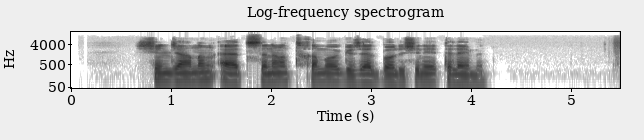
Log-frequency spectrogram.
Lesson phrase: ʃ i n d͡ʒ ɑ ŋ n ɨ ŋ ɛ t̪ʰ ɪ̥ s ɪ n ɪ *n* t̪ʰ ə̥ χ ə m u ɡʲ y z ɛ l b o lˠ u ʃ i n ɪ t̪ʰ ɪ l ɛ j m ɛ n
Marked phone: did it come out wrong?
yes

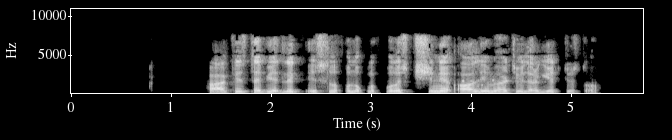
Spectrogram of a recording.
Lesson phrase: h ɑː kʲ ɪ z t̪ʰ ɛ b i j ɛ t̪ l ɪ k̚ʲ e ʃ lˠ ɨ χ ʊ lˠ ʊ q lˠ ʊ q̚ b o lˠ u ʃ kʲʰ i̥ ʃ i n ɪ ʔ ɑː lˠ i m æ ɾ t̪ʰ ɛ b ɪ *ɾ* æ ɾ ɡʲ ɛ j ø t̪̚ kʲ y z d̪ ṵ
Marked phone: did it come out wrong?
yes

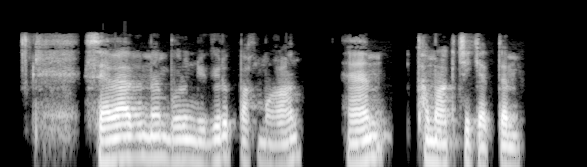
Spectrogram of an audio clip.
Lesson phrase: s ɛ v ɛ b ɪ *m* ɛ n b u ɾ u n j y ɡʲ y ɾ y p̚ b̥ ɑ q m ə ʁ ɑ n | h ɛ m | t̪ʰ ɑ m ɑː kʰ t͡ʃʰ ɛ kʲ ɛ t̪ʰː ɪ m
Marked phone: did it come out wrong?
no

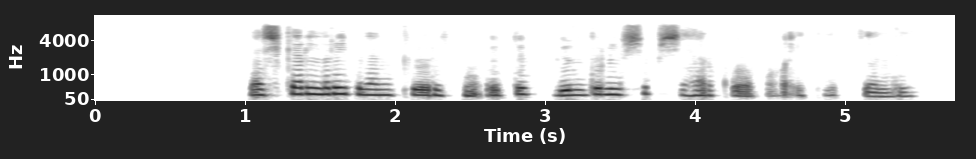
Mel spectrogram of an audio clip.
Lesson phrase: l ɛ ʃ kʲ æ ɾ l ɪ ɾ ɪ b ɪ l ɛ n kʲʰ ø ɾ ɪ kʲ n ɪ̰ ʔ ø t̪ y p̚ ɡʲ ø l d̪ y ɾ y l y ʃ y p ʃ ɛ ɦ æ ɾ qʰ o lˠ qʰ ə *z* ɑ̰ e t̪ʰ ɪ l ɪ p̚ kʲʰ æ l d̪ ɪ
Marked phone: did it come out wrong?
yes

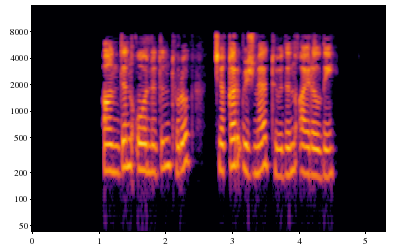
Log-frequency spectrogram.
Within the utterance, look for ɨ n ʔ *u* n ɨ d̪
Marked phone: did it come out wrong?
yes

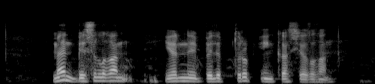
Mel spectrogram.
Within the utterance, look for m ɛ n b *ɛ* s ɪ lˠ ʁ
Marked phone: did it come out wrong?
yes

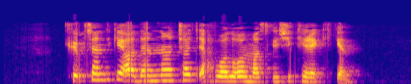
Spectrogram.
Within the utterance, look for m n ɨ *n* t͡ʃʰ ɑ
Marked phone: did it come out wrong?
yes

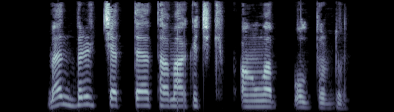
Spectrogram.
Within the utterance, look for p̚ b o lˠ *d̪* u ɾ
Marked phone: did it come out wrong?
yes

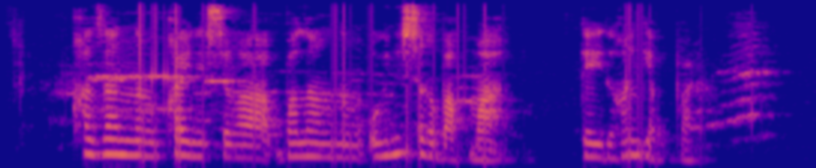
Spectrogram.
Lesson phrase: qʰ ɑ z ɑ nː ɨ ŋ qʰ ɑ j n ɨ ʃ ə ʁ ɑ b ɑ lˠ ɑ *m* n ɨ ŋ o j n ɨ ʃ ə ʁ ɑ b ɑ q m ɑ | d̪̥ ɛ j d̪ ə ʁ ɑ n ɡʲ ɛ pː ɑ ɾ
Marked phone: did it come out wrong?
yes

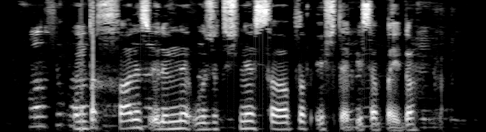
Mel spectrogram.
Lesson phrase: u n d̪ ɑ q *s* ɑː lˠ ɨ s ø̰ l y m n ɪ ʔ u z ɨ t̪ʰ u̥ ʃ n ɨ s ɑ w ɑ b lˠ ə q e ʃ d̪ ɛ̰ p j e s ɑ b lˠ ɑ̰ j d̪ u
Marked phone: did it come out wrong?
yes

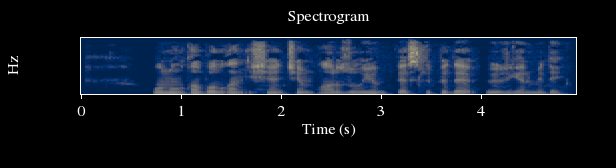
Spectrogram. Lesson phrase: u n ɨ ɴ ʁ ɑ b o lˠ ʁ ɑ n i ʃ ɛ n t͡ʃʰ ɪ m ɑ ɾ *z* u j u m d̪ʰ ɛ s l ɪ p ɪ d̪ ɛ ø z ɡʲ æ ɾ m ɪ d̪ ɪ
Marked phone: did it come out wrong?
no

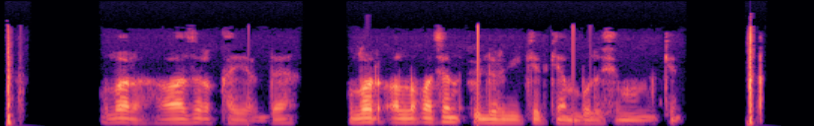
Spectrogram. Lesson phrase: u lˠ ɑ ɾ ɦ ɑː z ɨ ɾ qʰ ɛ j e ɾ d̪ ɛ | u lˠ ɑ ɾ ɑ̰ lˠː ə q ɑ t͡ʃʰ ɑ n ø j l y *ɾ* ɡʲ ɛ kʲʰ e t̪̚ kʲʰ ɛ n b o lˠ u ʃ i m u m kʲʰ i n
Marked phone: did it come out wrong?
no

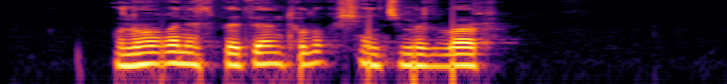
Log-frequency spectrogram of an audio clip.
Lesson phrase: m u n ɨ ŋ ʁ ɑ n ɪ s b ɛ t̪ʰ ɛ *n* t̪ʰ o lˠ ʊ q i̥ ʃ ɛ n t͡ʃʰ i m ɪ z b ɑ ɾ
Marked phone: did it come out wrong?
no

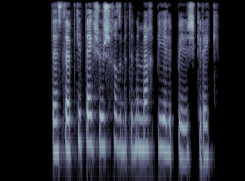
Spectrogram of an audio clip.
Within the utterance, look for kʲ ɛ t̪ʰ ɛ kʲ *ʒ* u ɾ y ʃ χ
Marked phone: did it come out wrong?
yes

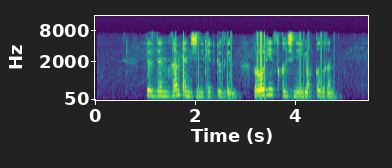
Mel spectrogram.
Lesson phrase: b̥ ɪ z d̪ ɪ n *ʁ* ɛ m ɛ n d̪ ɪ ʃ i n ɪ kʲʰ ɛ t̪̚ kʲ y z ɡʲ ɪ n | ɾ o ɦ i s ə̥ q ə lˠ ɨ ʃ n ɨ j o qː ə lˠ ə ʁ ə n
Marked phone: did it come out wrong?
no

